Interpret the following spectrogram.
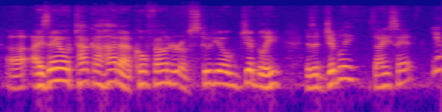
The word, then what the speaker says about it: Ghibli: Co-founder of the Studio Ghibli.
